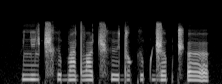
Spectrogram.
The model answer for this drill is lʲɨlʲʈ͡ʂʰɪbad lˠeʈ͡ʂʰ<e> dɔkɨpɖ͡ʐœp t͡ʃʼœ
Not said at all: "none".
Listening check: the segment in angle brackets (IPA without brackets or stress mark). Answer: y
